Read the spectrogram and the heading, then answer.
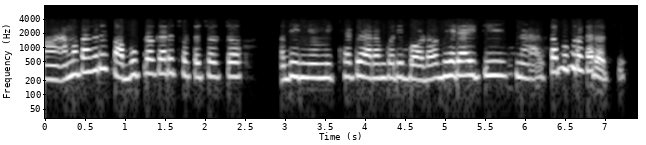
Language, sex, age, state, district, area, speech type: Odia, female, 18-30, Odisha, Bhadrak, rural, conversation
